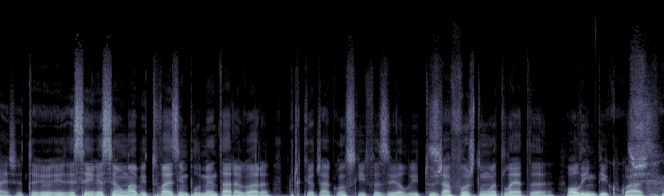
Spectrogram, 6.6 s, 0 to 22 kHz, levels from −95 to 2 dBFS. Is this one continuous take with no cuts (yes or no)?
no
